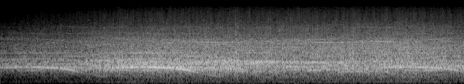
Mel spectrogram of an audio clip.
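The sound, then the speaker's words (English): A steady applause sound cue played for a platform's moderators, a dense wash of clapping that holds at the same loudness for several seconds, with a few faint falling whistle-like tones mixed in. No one speaks. “Paul, can we get an applause cue for our mods?”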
